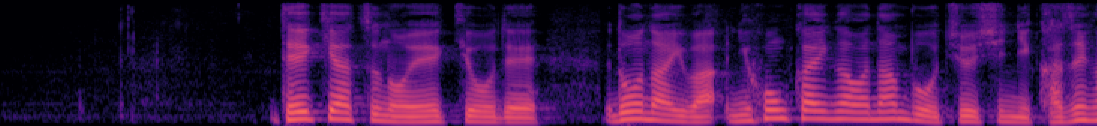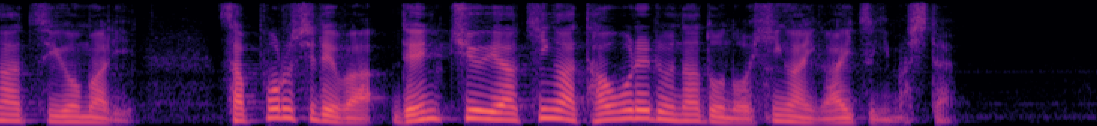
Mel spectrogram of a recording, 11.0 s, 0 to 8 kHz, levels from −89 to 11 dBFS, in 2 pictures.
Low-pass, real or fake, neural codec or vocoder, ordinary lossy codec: 7.2 kHz; real; none; none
